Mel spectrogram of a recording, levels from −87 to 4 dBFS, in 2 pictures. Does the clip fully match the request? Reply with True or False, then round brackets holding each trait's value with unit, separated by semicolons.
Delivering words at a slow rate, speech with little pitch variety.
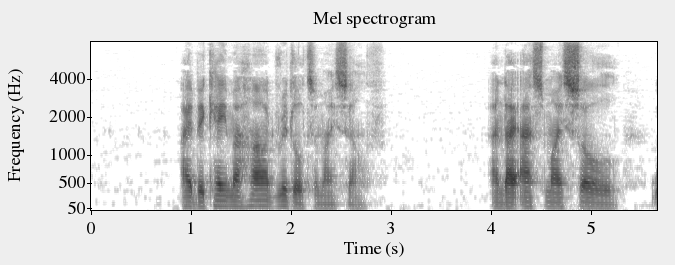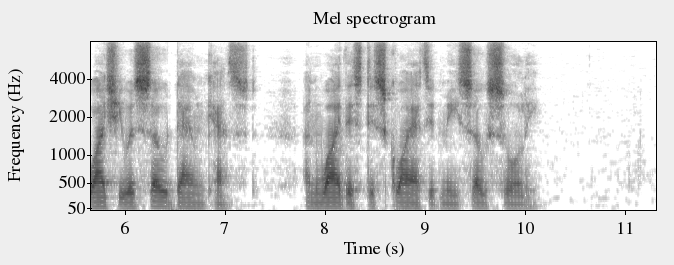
True (125 wpm; 2.2 semitones)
